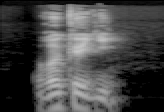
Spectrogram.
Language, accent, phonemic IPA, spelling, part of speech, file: French, France, /ʁə.kœ.ji/, recueilli, adjective / verb, LL-Q150 (fra)-recueilli.wav
- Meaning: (adjective) mentally drawn back, quiet and collected in oneself; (verb) past participle of recueillir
